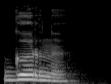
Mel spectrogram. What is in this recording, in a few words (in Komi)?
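"гӧрны", Komi, female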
